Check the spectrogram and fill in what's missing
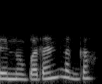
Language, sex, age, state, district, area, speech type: Punjabi, female, 18-30, Punjab, Faridkot, urban, conversation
